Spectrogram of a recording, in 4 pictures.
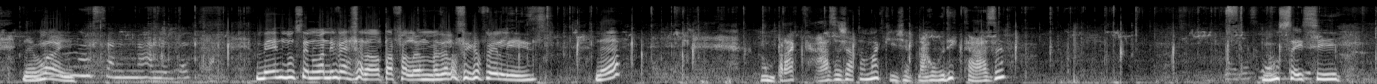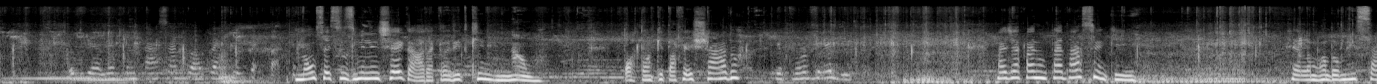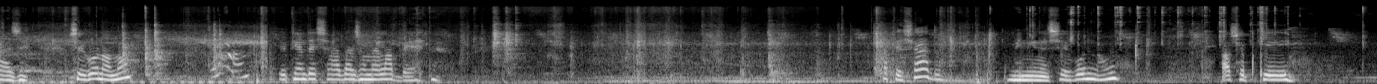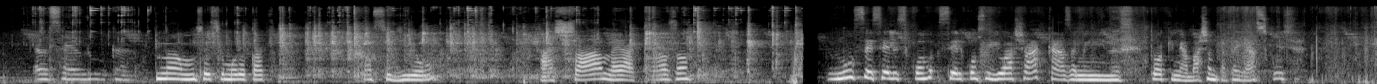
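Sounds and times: footsteps on cobblestones: 0.0s - 38.2s
low steady drone: 13.6s - 15.7s
metal door latch clicking and rattling: 43.5s - 49.4s.

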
